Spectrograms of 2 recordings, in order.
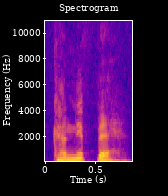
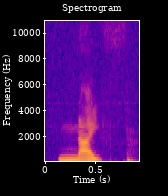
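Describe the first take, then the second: First: The k at the start is sounded aloud. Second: The k at the start is silent. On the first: This is the older pronunciation. "In Old English, this word would actually have been pronounced canife" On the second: This is the later pronunciation. "In Old Modern, it came to be pronounced knife"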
